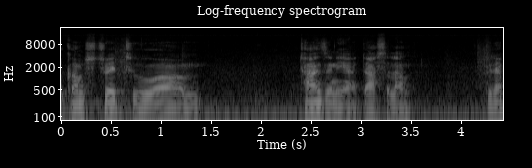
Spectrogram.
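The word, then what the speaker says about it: Dar es Salaam: the seventh to come straight to um tanzania da salaam did i pronounce that right yeah okay cool there islam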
